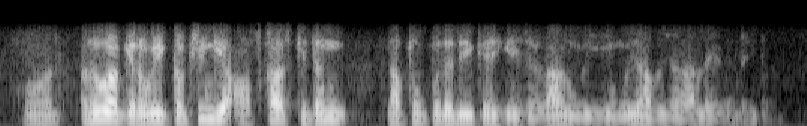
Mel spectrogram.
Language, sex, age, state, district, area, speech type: Manipuri, male, 30-45, Manipur, Kakching, rural, conversation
